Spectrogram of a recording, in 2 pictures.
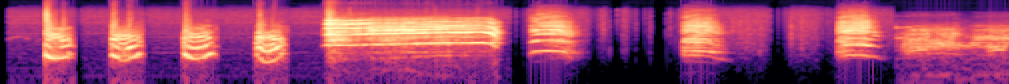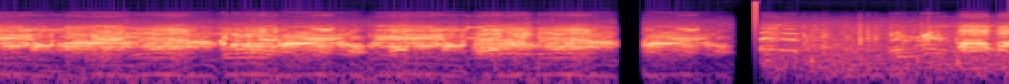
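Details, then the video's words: Ducks on a pond or lake, swimming: a run of short nasal quacks, then a longer drawn-out harmonic call and a busy overlapping chorus of many quacking birds, with brief gaps of near silence. "Ducks Swimming Sounds"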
